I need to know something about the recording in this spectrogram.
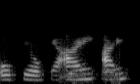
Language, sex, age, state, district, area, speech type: Marathi, female, 18-30, Maharashtra, Sindhudurg, rural, conversation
